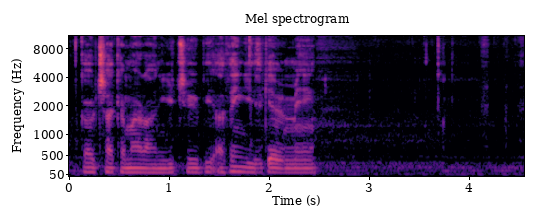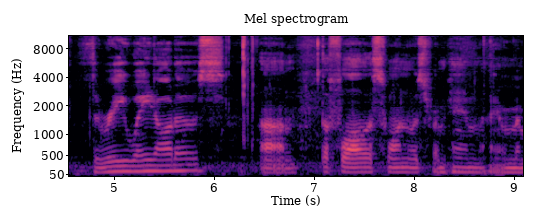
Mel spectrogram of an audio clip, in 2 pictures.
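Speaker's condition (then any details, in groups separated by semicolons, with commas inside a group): No condition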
